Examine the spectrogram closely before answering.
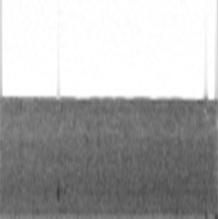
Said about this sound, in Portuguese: Agora é enfrentar o rio e a garganta de pedra. A água começa a despencar de todos os lados.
